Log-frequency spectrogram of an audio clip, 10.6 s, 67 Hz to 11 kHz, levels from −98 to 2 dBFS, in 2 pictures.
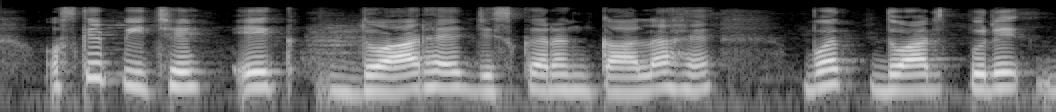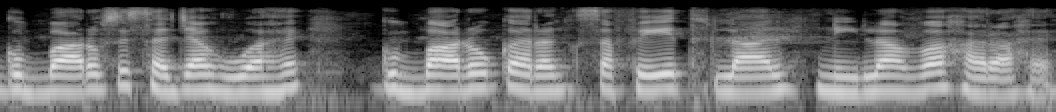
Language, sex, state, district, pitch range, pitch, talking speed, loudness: Hindi, female, Uttarakhand, Uttarkashi, 180-200 Hz, 185 Hz, 150 wpm, -17 LUFS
